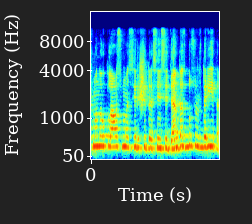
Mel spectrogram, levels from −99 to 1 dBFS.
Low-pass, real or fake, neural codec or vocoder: 10.8 kHz; real; none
